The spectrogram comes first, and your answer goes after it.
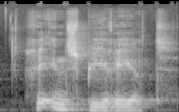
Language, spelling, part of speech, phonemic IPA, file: Dutch, geïnspireerd, verb / adjective, /ɣəˌʔɪnspiˈrert/, Nl-geïnspireerd.ogg
- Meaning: past participle of inspireren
